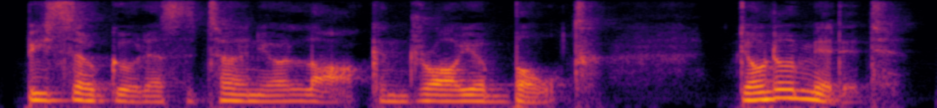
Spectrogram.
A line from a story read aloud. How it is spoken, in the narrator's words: added in the strangest tone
